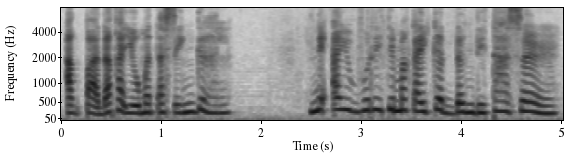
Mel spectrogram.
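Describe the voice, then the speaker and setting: A woman's voice: on the high side, a little slow, dry recording. A woman playing a teasing, nosy office colleague in a radio drama. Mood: prying, playful. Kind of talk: Ilocano radio drama acting.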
